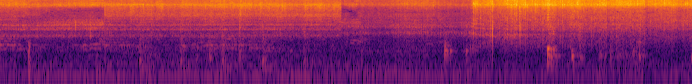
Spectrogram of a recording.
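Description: Vegetables with fish head cooking in a covered pan for a dish with Malabar spinach, giving a continuous soft sizzle and hiss with a few faint clinks. The sound becomes louder partway through.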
